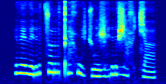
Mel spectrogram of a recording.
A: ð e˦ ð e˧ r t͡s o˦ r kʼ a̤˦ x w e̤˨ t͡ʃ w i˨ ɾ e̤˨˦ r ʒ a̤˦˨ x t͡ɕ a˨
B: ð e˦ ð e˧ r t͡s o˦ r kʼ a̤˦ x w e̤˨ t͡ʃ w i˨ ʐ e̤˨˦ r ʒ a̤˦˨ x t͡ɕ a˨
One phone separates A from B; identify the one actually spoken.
B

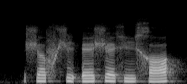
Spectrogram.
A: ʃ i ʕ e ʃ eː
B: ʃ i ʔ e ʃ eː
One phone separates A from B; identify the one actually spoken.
B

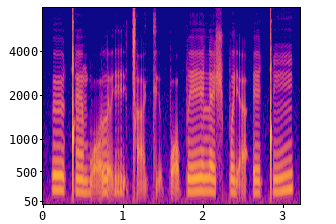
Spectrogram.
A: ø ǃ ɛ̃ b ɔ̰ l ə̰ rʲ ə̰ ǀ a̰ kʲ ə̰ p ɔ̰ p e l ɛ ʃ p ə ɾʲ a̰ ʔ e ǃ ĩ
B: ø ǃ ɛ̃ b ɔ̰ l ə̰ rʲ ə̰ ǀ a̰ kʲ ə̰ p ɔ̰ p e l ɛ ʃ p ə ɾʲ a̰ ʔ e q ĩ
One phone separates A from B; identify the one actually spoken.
A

